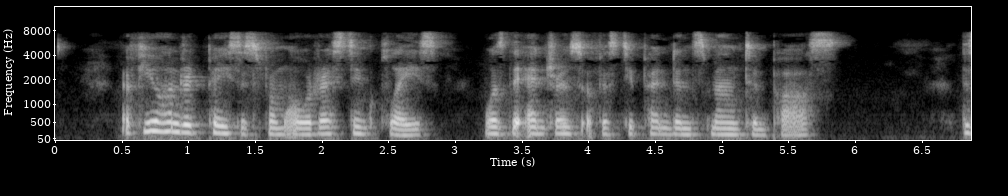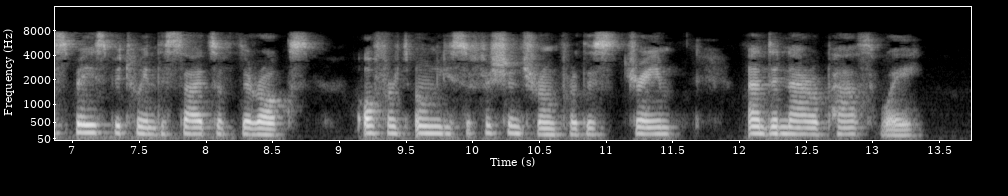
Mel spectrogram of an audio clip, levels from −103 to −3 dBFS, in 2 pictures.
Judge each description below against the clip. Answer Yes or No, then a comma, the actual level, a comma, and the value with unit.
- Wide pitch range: No, narrow, 2.5 semitones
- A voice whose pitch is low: No, medium, 180 Hz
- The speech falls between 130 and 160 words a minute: Yes, average, 155 wpm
